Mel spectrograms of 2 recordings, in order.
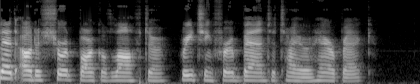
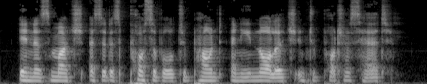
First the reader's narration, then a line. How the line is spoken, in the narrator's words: he murmured, distracted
